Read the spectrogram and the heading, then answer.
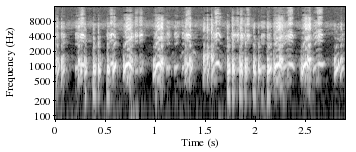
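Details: ['Decoy-lured white-breasted waterhens, two birds drawn to a single spot; rapid, jumbled chuckling calls crowd together with brief upslurred notes, nearly continuous over three seconds.']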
